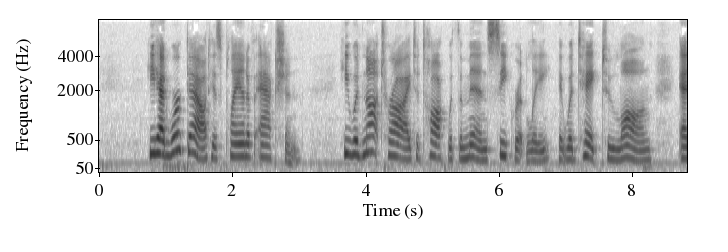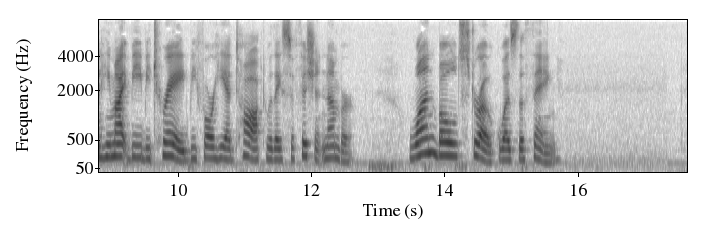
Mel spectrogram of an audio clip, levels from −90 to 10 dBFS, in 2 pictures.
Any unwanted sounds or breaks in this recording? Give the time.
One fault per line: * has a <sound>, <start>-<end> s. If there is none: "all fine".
all fine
